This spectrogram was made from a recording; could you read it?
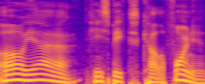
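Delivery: normal talking voice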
